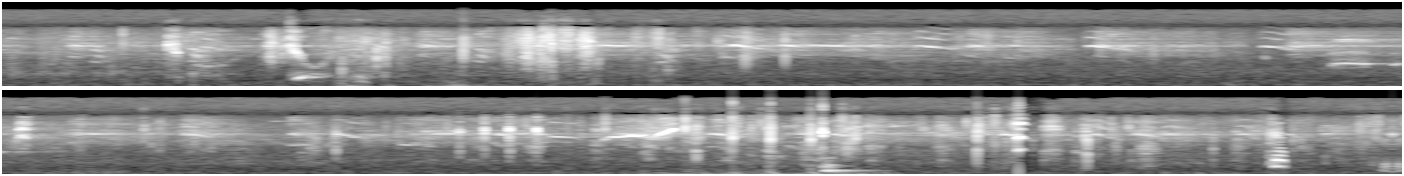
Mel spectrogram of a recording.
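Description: Wild songbirds singing and chirping, many short overlapping calls and quick rising and falling notes throughout.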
